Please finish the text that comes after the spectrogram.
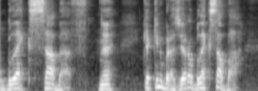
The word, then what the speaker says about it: Black Sabbath: aí eu me falando é Black Sabbath é aquele th no finalzinho que você pronuncia também já que ambas foram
